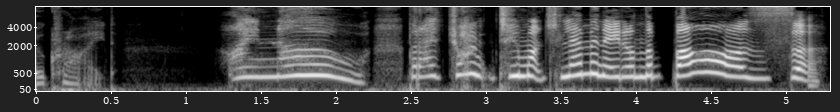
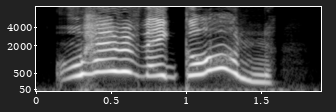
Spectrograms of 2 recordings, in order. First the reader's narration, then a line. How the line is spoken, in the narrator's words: Tom cried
